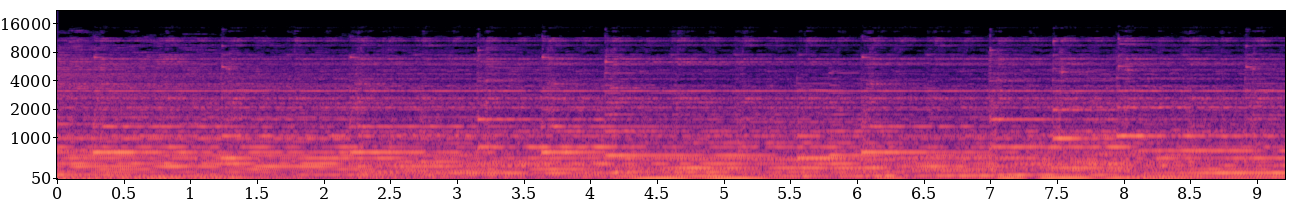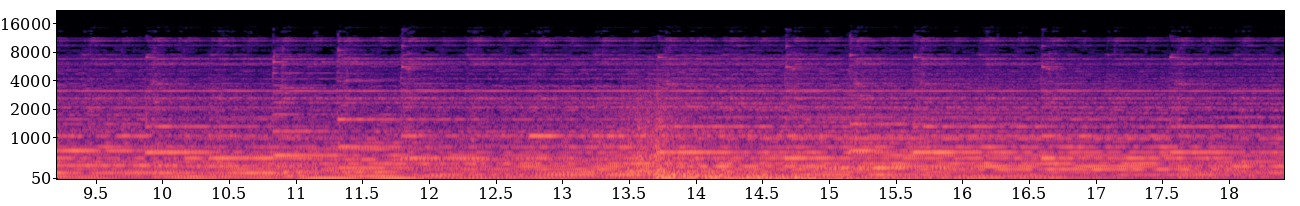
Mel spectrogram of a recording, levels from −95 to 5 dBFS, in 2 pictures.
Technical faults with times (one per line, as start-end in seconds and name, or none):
none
